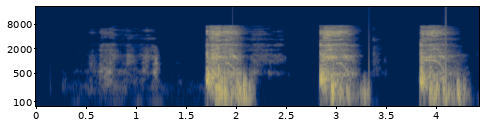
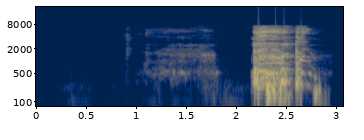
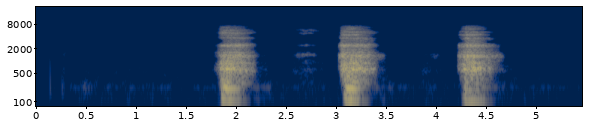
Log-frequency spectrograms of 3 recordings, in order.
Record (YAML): three_cough_length: 4.4 s
three_cough_amplitude: 32317
three_cough_signal_mean_std_ratio: 0.4
cough_length: 3.1 s
cough_amplitude: 32767
cough_signal_mean_std_ratio: 0.33
exhalation_length: 5.5 s
exhalation_amplitude: 21725
exhalation_signal_mean_std_ratio: 0.32
survey_phase: beta (2021-08-13 to 2022-03-07)
age: 18-44
gender: Male
wearing_mask: 'No'
symptom_runny_or_blocked_nose: true
symptom_abdominal_pain: true
symptom_fatigue: true
symptom_fever_high_temperature: true
symptom_headache: true
smoker_status: Never smoked
respiratory_condition_asthma: false
respiratory_condition_other: false
recruitment_source: Test and Trace
submission_delay: 1 day
covid_test_result: Positive
covid_test_method: RT-qPCR
covid_ct_value: 22.9
covid_ct_gene: E gene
